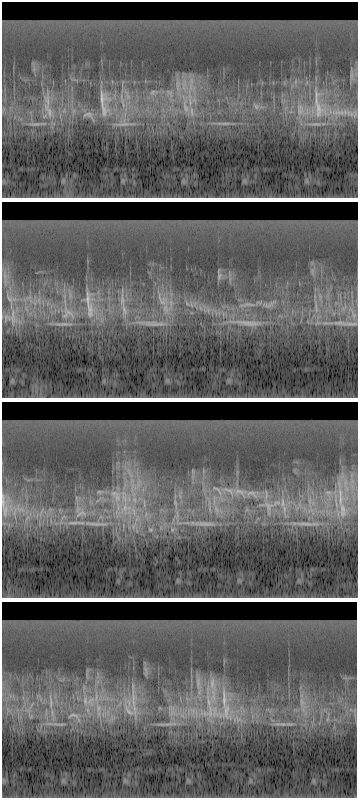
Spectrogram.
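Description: Several birds singing and chirping without a break, with one short high note repeating about once a second. A few louder, sharper notes stand out every several seconds.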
